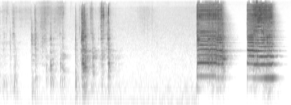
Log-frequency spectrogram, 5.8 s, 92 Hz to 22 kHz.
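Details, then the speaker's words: 2010 Chrysler Town & Country after replacing the inoperative horn (wiring was good), activated with a scan tool: two loud, steady horn blasts with a clean, even tone; normal horn operation. "Good. That's a loud horn. All right, so this is fixed, guys."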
